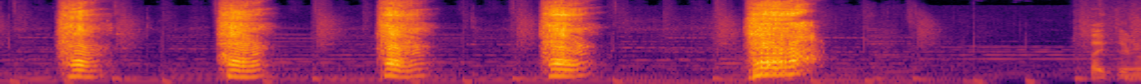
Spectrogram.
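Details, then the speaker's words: Small dog (breed not stated) with tracheal collapse gives about five harsh, honking, gagging coughs in a row over background music; the trachea folds in and creates a tickle, and little or no spit comes up. "going to cough up something but nothing ever comes out or maybe a little spit. But it's because the trachea is folding in, it creates a tickle."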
